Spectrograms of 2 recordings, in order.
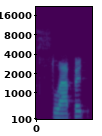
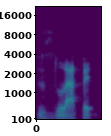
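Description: First: The name begins with a hissing s sound. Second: The name begins with a buzzing z sound. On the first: The speaker calls it wrong. "It's not Slapit" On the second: The speaker calls it right. "It's Zlapit"

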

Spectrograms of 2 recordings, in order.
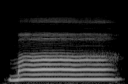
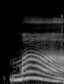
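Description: First: The pitch stays high and level. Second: The pitch falls sharply from high to low. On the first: "the first one" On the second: "the fourth going down, falling one"

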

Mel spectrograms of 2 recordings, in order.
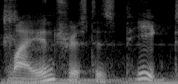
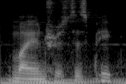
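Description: First: It is said with more animation. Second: It is said flat and deadpan.

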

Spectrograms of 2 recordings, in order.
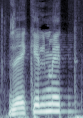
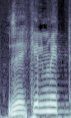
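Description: No difference in how they are said.

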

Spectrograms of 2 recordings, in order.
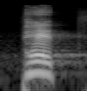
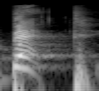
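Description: First: The first consonant is soft, like Korean ㅂ. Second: The first consonant bursts out strongly with force. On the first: The speaker calls it wrong. "이게 아니에요. 한국말 같아요. 비읍으로 발음을 했기 때문에" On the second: The speaker calls it right. "브 하고 나오는 느낌으로 bet 이렇게 좀 세게"

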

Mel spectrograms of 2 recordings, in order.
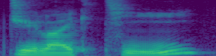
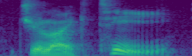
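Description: First: The voice rises very high at the end. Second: The voice rises slightly at the end. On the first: "we should go really high with intonation and say" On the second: "Or slightly up"

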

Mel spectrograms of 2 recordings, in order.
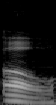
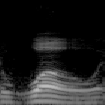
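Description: First: It is a bare o vowel. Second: It starts with a w sound. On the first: The speaker calls it right. "it's O" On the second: The speaker calls it wrong. "it's not woe"

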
